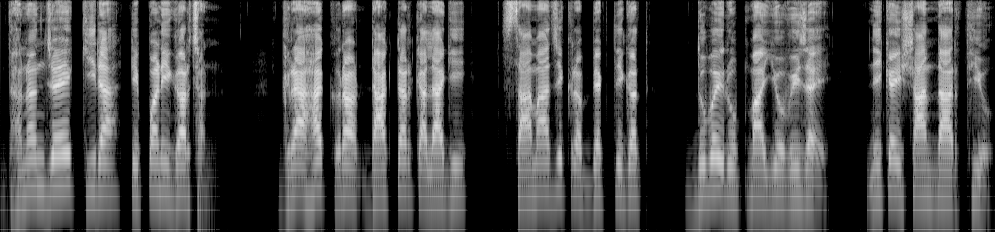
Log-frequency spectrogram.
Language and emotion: Nepali, neutral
